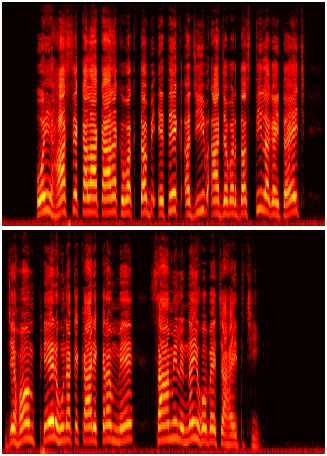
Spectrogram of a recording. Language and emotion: Maithili, disgusted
